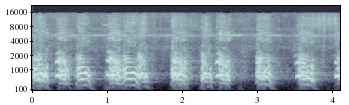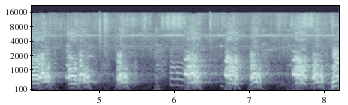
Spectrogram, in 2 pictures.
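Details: Dogs treeing a raccoon far up a steep, slick hillside; a long run of loud, hoarse barks roughly twice per second, sometimes doubled, with a short squeaky yelp midway and faint high hum throughout.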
